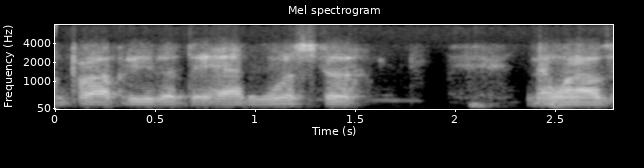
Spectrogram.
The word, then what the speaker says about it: Worcester: Well, the proper pronunciation is Worcester, Massachusetts, how we say it out here. I know that's what it looks like when you read it.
